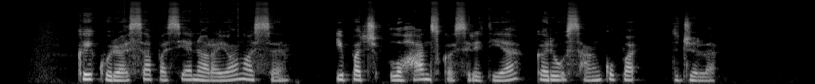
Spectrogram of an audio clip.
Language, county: Lithuanian, Šiauliai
